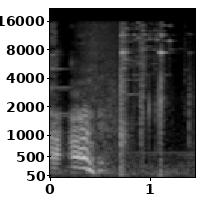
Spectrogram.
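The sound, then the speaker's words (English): A glass cactus ornament shatters: a short vocal exclamation, then a sharp crash and a second bright burst of breaking glass, with high tinkling fragments trailing off into quiet. “Ain't this a glass cactus?”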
